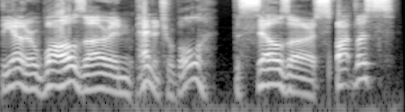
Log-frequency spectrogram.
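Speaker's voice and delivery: slow, deliberate narrator read; reading the prison description, slow and even; story narration. Acted. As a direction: let each sentence land slowly. Reads game text slowly.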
